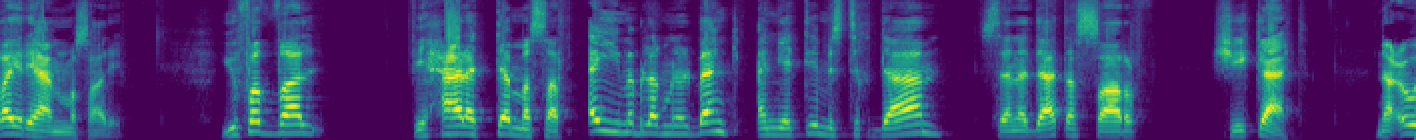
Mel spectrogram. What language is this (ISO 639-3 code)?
ara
